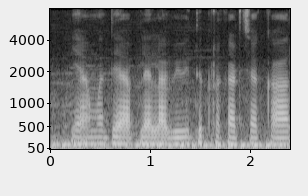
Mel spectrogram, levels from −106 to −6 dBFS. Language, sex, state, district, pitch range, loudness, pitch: Marathi, male, Maharashtra, Pune, 130-140 Hz, -29 LUFS, 135 Hz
